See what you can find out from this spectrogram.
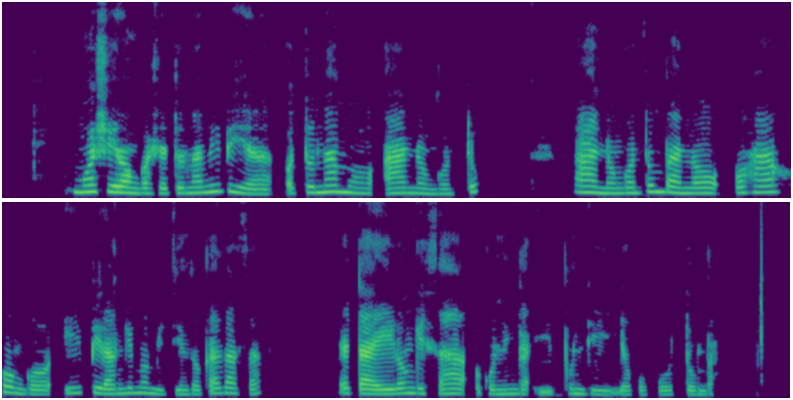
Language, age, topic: Oshiwambo, 25-35, agriculture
